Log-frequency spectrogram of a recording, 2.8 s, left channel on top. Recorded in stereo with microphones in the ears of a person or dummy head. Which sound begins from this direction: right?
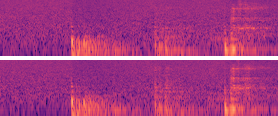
Footsteps, at 0.7 s.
